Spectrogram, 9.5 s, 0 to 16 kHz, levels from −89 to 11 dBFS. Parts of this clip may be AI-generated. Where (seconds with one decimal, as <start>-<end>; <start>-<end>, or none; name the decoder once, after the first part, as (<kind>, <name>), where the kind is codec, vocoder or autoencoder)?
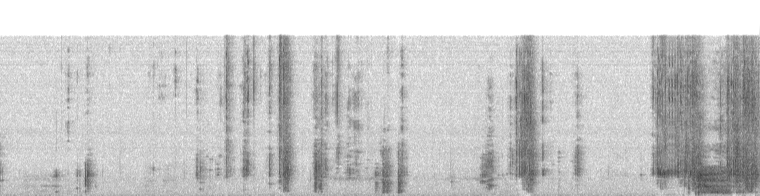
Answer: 0.0-9.5 (vocoder, BigVGAN v2)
